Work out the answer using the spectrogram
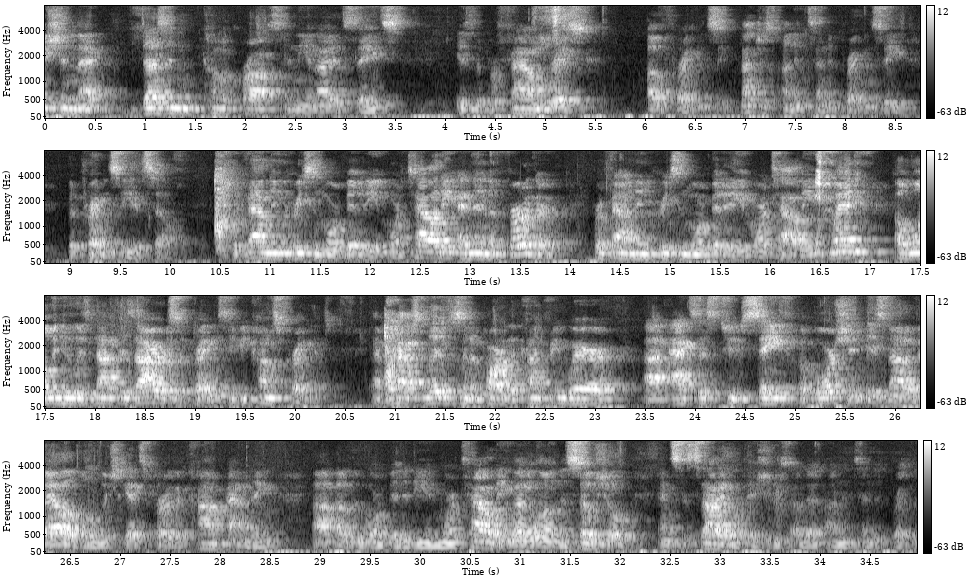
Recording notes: Recorded at the Faculty of Family Planning and Reproductive Healthcare annual symposium in Warwick this year.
